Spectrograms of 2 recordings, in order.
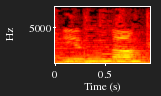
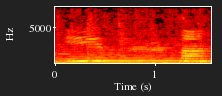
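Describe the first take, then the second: First: The n sound is short and not held. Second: The n sound is held long and nasal. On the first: The speaker calls it wrong. "jangan inna, bukan" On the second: The speaker calls it right. "Yang benar inna"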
